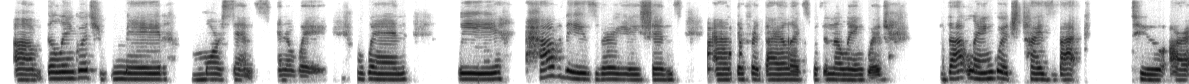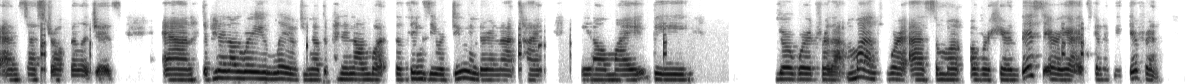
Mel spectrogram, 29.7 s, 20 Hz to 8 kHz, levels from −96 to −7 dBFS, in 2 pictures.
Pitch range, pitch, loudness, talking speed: 185-215 Hz, 195 Hz, -20 LUFS, 135 wpm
